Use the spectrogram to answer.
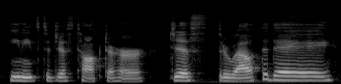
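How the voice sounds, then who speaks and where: A woman's voice: lowish voice, steady tone, a little slow. A woman co-hosting a podcast, recapping a reality show in a chatty, laughing way with playful asides. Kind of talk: casual chat.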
